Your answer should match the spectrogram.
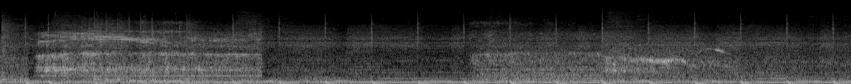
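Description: Electric slide-out motor on a Jayco North Point fifth-wheel whining as it drives the bedroom slide out, stopping, then running again to pull it back in, with a falling tone as it finishes near the end. The slide has not been retracting all the way. Background music plays underneath.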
